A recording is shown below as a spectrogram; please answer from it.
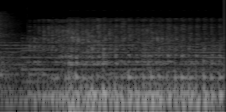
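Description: Background music over a low, rapidly fluttering engine-like rumble that starts about half a second in: a creature sound effect.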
